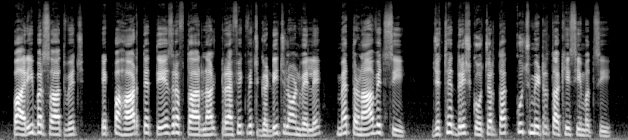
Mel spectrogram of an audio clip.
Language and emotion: Punjabi, fearful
